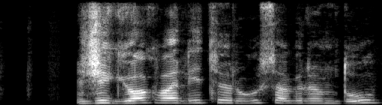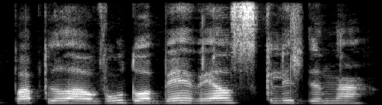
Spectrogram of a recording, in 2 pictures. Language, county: Lithuanian, Vilnius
